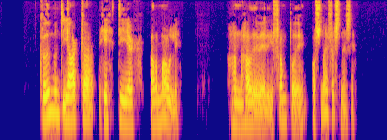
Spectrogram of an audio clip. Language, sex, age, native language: Icelandic, male, 18-19, Icelandic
